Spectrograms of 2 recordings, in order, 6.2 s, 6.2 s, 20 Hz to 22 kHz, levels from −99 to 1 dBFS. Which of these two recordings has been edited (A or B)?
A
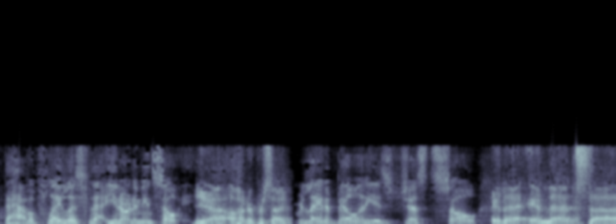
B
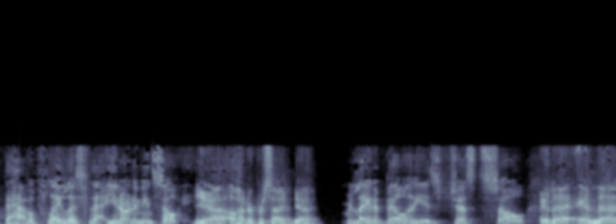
A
